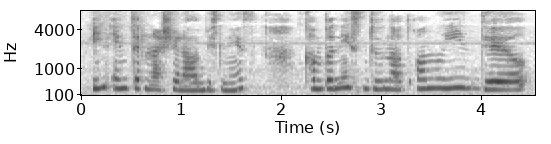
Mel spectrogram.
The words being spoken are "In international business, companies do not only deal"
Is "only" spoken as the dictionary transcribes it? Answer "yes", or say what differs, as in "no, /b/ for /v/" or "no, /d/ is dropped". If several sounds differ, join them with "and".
yes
